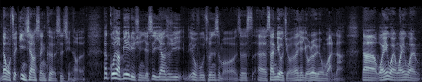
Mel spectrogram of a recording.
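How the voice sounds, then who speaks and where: A man hosting a solo podcast, telling stories in an animated, joking, mock-outraged way. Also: medium pitch. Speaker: podcast host.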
